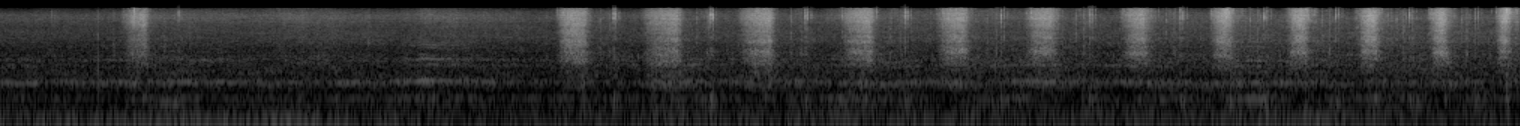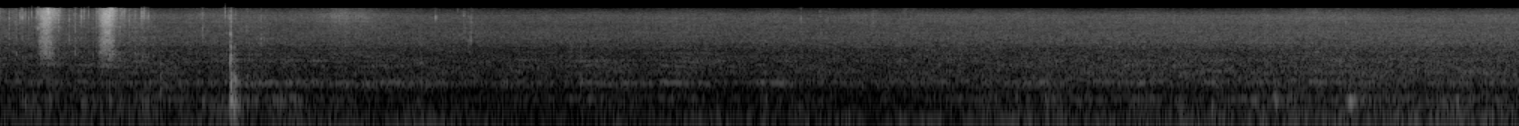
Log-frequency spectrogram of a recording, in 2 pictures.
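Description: A handheld plastic trigger spray bottle squirting in a quick run of about twenty short hisses, two or three a second, from about four to eleven seconds in, after a single squirt near the start. Honeybees buzz faintly around the open hive throughout.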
